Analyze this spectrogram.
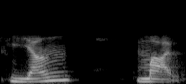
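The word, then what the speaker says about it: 양말: अब देखिए यहाँ पर ये इसके या के आगे जो एनजी साउंड है, इसका साउंड प्रोनाउंसिएशन एनजी वर्ड है, ये अल्फाबेट है, अल्फाबेट में आता है, तो इसका साउंड नहीं होता है, ठीक है।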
